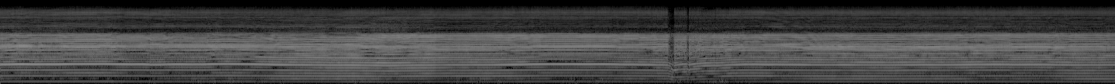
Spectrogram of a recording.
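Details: DC Spitfire 1cc model diesel on an 8x4 prop, D2000 fuel: high buzzing note mostly steady then briefly sags, uneven running as the loose needle valve rotates with vibration and the compression screw winds itself out.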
